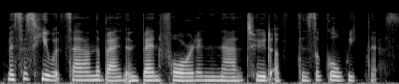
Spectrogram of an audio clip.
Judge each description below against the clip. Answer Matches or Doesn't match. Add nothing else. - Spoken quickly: Matches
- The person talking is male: Doesn't match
